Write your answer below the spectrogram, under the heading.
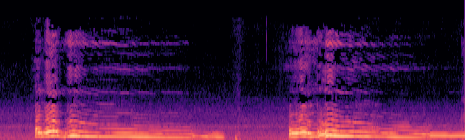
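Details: Ruby Cavalier King Charles Spaniel giving two drawn-out howls. Each starts with a quick upward yelp, slides gently downward over roughly two seconds and ends in a lower held note, with a short sharp click in the gap between them.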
